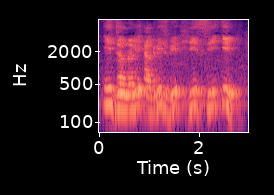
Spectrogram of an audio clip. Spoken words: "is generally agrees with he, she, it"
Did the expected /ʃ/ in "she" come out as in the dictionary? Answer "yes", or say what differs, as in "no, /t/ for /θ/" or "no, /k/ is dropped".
no, /s/ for /ʃ/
